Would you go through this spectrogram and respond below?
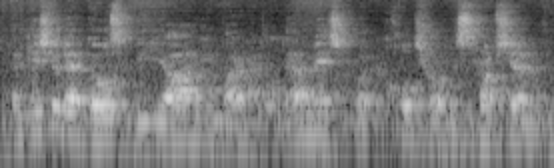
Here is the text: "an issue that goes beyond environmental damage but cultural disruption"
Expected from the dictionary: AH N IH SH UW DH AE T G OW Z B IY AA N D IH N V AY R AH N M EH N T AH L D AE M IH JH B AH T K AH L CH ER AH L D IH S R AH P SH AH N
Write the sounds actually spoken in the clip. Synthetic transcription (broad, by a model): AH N IH SH UW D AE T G OW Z B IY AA N D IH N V AY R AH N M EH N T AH L D AE M IH JH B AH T K AH L CH ER AH L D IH S R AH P SH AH N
